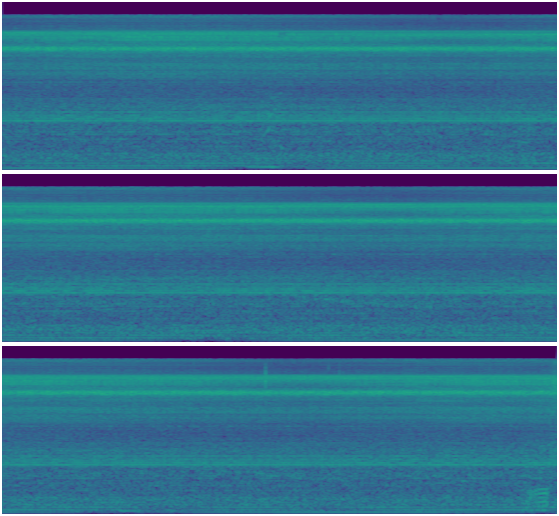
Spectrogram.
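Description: Steady mechanical hum and hiss with a few held tones, unchanging in level.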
